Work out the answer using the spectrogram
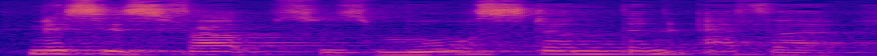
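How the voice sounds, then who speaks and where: A woman, a teacher reading a children's story aloud in an expressive narrating style. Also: medium pitch, normal speed, background noise. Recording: roomy echo.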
